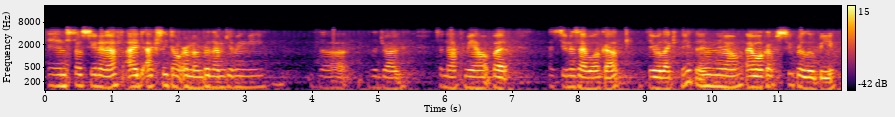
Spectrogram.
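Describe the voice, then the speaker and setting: A young American man of about nineteen telling a personal story casually, in short halting phrases with dramatic emphasis. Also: mid-range voice, level tone. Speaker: vlogger. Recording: muffled audio with clear background noise.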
